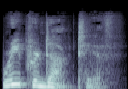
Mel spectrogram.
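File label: "reproductive", British English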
